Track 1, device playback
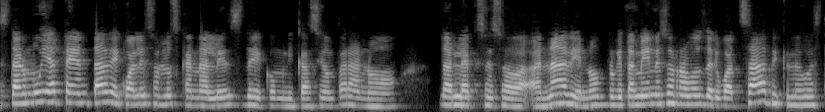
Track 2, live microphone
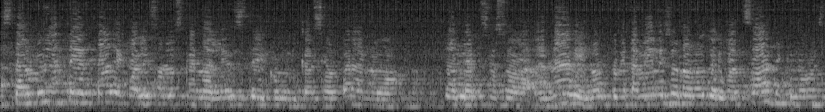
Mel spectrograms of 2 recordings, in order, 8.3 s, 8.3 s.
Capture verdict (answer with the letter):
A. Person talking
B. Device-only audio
B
